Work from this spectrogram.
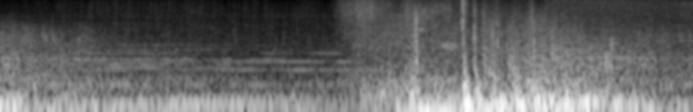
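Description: Explosion from the Confringo fire spell in the Hogwarts Legacy video game, a loud booming blast with crackling bursts that follows a quieter stretch and stays up close to the end.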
